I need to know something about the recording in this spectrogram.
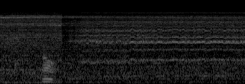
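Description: High-pressure hydrogen flowing from a fuel dispenser through the tubing into a fuel cell car's 5,000 psi tank: a steady, high-pitched hiss with whistling tones. The whistle grows fuller about half a second in.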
